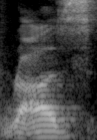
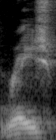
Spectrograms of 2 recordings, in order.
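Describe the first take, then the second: First: The name ends with a z sound. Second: The name ends with a sh sound. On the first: This is how the speaker personally says it. "I pronounce it Raz" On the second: This is how the show says it. "the show pronounces it Raish"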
